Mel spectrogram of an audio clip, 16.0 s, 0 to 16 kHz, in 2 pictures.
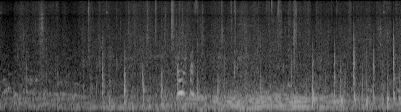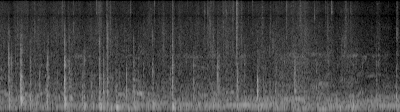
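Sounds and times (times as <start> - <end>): footsteps on wooden stairs: 1.7 - 15.1.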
